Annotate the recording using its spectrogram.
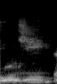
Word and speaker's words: Iwuji: Just look up my name, Jesse Wuji. That's J-E-S-S-E. Last name is I-W-U-J-I.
